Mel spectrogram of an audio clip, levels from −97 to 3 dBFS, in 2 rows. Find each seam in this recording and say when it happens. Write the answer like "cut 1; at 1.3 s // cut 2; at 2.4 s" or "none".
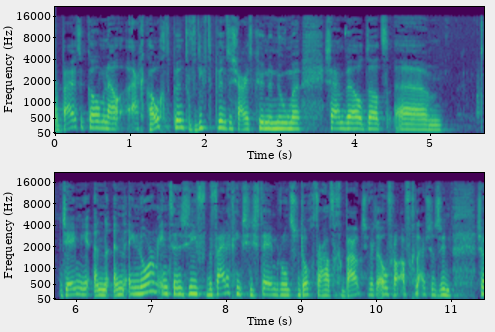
none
